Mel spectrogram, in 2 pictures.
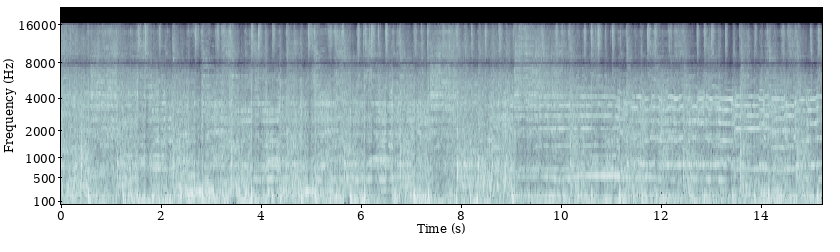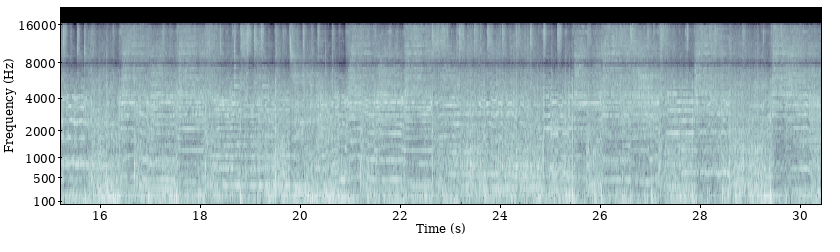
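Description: A live band plays an upbeat instrumental groove on drum kit, electric guitar and electric bass.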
